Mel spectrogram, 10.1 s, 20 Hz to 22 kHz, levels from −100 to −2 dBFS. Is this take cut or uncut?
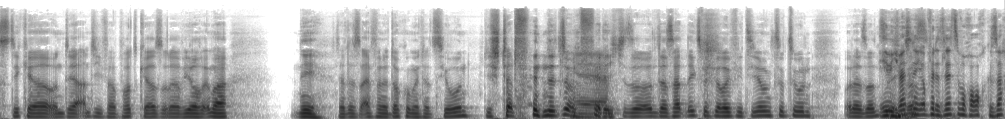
uncut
